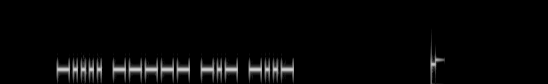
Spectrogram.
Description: Morse code, heard as a keyed tone, about 27 wpm, 700 Hz. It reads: 60KX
